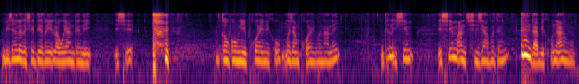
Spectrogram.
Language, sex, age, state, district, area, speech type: Bodo, female, 45-60, Assam, Kokrajhar, urban, spontaneous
